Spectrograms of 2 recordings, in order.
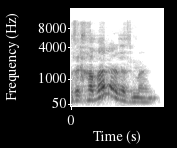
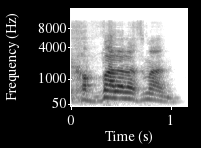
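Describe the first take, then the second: First: It is said in a disappointed, dismissive tone. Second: It is said in an excited, admiring tone. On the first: It is a waste of time. "ça veut dire, c'est une perte de temps" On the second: It is amazing. "si je le dis dans le sens, ouais"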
